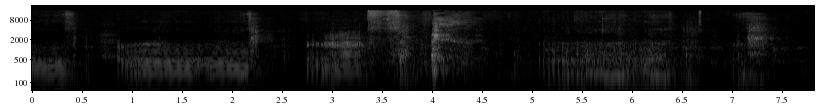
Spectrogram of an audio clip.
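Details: Pug making growling noises during tug of war whenever a shepherd dog approaches, indoors; wavering, moaning growls rising and falling in pitch, with scuffling and a sharp click near the middle.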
